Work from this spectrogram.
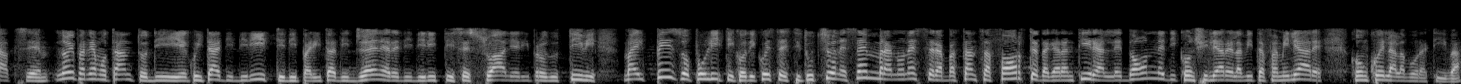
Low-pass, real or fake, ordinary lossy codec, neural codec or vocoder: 5.4 kHz; real; none; none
